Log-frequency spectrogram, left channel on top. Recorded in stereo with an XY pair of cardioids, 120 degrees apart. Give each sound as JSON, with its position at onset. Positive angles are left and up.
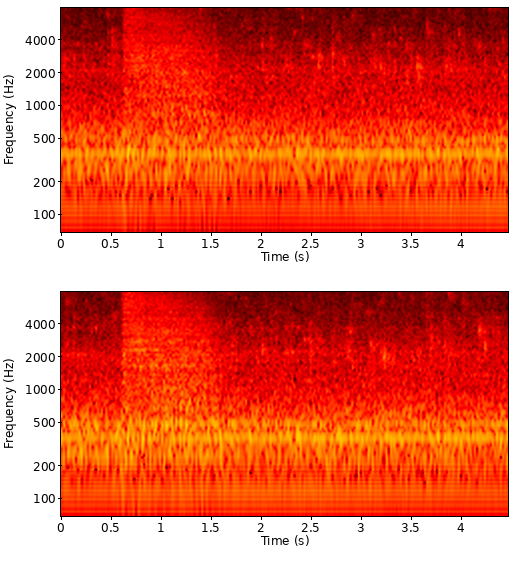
{"t": 0.6, "sound": "an explosion", "azimuth_deg": -50, "distance_m": 3.5}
